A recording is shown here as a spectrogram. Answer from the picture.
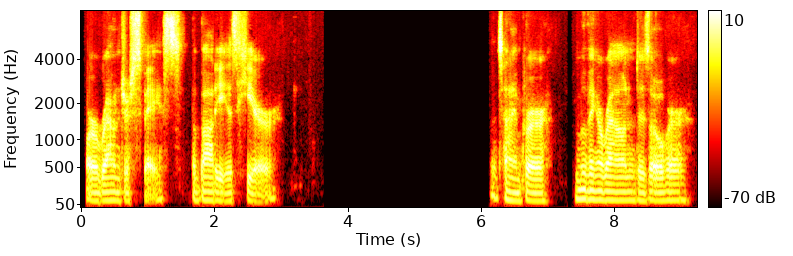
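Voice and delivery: calm, unhurried meditation guide with long pauses; guided meditation. Acted. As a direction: ease listeners into stillness, leaving space between phrases.

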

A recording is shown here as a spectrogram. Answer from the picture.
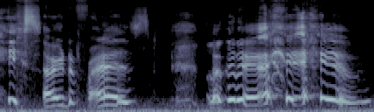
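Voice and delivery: high, slow mocking pity for the sad guy. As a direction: coo at him like a pitiful pet. Mocking the character on screen.

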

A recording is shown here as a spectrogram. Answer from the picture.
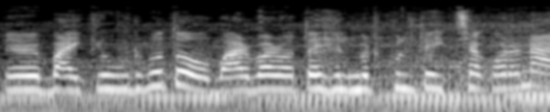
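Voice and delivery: ordinary delivery

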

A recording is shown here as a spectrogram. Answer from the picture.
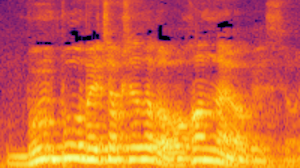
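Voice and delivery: ordinary delivery

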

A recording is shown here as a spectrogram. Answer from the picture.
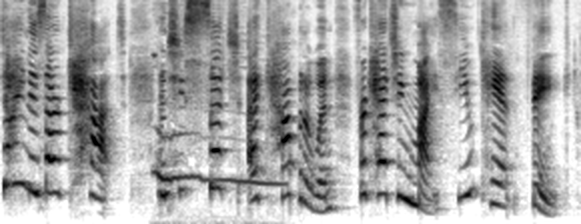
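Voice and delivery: high, bright, chattering on; eager. Acted. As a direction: gush about her pet. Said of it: "Alice replied eagerly".

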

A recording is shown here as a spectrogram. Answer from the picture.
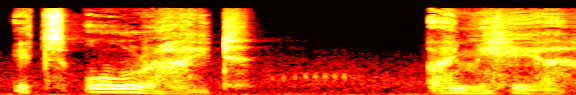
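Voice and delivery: calm him, gently; comforting. Acted. Priest soothing the dying bearer at his side, gentle reassurance.

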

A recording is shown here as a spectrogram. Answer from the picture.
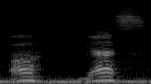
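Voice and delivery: ordinary talk

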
